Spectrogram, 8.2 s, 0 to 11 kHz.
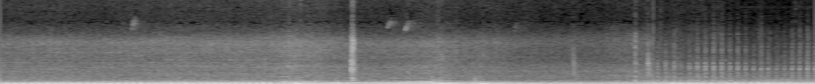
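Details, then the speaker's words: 2008 Chevy Silverado 1500 V8 intermittently running extremely rough, misfiring and occasionally going into limp mode, before a throttle body replacement: deep rumble with a lumpy, uneven pulse that wavers instead of holding steady. "So, what this thing has been doing is running extremely rough. It'll run perfectly fine, but every once in a while it'll start running really rough."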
